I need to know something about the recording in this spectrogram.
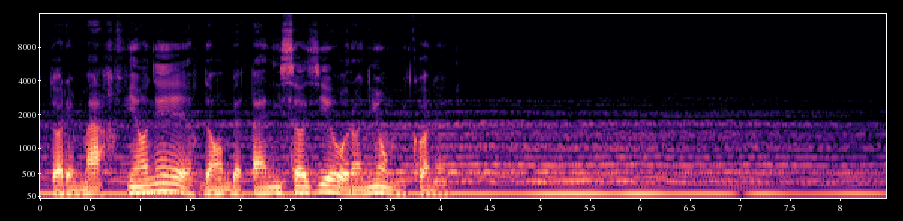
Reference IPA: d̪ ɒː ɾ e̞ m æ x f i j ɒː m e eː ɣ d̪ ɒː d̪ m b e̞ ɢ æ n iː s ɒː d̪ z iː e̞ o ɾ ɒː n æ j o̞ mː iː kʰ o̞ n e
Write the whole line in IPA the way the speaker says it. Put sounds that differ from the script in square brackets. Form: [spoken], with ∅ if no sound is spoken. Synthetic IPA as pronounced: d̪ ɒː ɾ e̞ m æ x f i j ɒː [n] e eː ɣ d̪ ɒː [∅] m b e̞ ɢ æ n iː s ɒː [∅] z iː e̞ o ɾ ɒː n [i] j o̞ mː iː kʰ o̞ n e

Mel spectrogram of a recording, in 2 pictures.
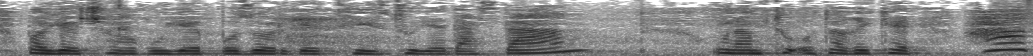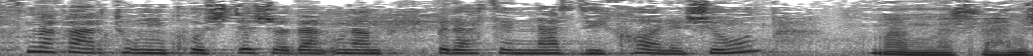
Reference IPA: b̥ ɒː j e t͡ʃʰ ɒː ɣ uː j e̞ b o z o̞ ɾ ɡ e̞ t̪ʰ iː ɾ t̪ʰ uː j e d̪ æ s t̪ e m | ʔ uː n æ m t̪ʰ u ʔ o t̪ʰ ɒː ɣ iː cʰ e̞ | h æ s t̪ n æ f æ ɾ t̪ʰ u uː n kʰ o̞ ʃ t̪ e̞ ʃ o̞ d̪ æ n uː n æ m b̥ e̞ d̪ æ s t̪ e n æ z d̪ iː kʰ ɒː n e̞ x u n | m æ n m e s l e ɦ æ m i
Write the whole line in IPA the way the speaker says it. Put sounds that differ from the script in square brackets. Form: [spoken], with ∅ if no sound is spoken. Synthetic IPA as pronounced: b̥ ɒː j e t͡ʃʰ ɒː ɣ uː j e̞ b o z o̞ ɾ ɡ e̞ t̪ʰ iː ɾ t̪ʰ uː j e d̪ æ s t̪ [æ] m | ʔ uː n æ m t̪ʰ u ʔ o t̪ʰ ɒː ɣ iː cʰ e̞ | h æ [f] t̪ n æ f æ ɾ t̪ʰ u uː n kʰ o̞ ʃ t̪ e̞ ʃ o̞ d̪ æ n uː n æ m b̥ e̞ d̪ æ s t̪ e n æ z d̪ iː kʰ ɒː n e̞ [ʃ] u n | m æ n m e s l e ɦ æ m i

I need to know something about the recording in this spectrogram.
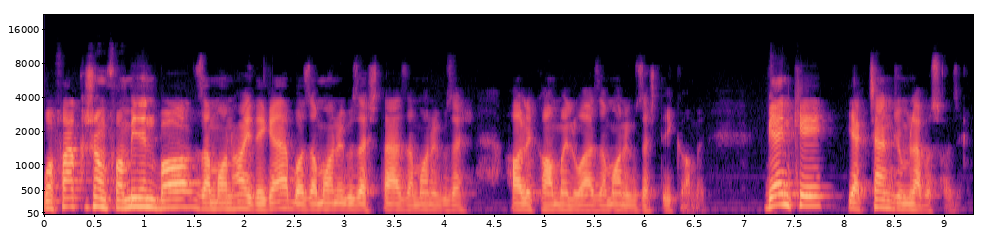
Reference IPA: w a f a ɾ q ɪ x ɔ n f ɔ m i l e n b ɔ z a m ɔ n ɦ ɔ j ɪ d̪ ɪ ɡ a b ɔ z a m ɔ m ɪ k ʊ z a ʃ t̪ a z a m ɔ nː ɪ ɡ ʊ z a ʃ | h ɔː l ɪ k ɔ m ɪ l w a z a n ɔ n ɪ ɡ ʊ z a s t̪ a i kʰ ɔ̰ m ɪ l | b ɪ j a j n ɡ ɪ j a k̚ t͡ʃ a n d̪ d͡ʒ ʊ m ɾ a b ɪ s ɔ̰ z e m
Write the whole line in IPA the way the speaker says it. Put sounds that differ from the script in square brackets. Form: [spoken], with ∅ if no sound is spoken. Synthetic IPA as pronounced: w a f a ɾ q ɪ [ʃ] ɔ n f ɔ m i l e n b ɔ z a m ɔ n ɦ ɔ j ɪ d̪ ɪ ɡ a b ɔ z a m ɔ [n] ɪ [ɡ] ʊ z a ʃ t̪ a z a m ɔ [n] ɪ ɡ ʊ z a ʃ | h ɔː l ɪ k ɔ m ɪ l w a z a [m] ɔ n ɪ ɡ ʊ z a [ʃ] t̪ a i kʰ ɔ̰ m ɪ l | b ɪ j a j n [k] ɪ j a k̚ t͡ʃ a n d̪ d͡ʒ ʊ m [l] a b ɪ s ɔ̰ z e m

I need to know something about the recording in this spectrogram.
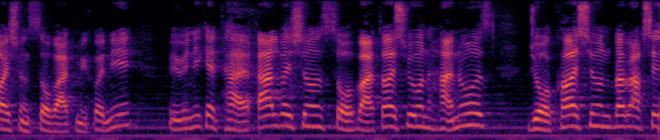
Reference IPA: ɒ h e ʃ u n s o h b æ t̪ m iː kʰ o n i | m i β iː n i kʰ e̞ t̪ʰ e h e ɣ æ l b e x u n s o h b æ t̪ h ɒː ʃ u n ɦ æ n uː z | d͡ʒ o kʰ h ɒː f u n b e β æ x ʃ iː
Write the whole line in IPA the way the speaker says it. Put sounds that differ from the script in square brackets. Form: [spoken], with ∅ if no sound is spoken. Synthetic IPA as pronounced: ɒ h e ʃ u n s o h b æ t̪ m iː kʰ o n i | m i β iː n i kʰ e̞ t̪ʰ [æ] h e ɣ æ l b e [ʃ] u n s o h b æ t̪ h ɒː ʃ u n ɦ æ n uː z | d͡ʒ o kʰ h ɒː [ʃ] u n b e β æ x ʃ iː

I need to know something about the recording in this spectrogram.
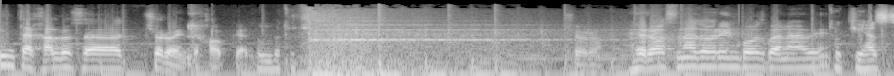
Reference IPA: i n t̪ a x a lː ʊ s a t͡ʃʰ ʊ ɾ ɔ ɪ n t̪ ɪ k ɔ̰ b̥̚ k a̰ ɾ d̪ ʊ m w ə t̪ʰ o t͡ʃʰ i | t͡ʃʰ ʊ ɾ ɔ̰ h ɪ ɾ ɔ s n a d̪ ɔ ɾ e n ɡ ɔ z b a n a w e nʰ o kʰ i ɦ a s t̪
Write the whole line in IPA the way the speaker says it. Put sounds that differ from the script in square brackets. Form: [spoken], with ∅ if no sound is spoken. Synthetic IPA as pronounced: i n t̪ a x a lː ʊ s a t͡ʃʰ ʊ ɾ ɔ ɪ n t̪ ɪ [x] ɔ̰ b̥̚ k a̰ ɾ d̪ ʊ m [b] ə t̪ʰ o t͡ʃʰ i | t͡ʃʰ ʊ ɾ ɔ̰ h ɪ ɾ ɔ s n a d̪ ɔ ɾ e n [b] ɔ z b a n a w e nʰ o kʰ i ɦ a s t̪

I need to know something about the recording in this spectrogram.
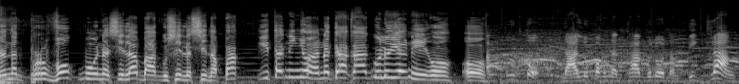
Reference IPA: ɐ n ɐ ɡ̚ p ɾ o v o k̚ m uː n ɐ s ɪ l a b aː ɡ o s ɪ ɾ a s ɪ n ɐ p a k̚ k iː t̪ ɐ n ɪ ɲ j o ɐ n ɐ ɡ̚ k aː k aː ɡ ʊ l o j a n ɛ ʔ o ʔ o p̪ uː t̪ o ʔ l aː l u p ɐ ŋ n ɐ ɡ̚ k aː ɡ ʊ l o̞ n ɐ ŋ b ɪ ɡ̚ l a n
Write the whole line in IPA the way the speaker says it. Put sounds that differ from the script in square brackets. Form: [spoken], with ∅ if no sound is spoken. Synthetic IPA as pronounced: ɐ n ɐ ɡ̚ p ɾ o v o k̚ m uː n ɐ s ɪ l a b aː ɡ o s ɪ [l] a s ɪ n ɐ p a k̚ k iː t̪ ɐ n ɪ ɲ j o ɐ n ɐ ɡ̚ k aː k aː ɡ ʊ l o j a n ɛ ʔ o ʔ o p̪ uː t̪ o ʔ l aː l u p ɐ ŋ n ɐ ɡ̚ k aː ɡ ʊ l o̞ n ɐ ŋ b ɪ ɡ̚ l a [ŋ]

